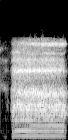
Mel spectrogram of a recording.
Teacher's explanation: Porque la voz que hice de voz soplada fue ¡ah! Así, una voz soplada forzada. Por eso igual tiene buena energía.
